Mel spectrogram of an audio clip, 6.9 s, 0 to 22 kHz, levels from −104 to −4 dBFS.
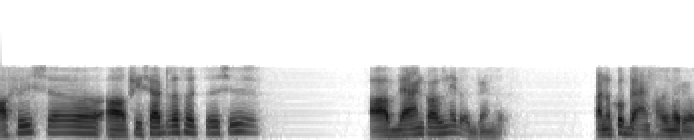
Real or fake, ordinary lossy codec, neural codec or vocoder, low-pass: fake; none; codec, 16 kHz, about 1 kbps, DyCAST, with the encoder's durations; 3.6 kHz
